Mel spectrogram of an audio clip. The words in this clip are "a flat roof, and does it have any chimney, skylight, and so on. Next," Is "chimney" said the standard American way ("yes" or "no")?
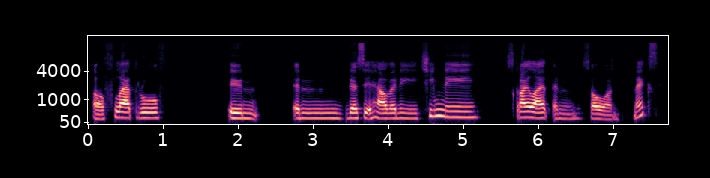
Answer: yes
